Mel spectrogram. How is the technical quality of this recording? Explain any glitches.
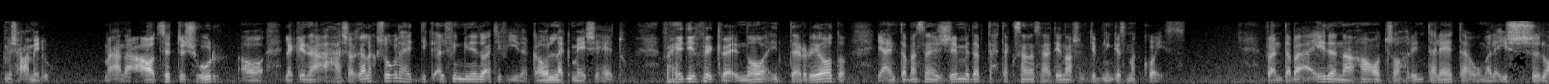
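Nothing in the recording stood out as a glitch on listening, and the speech carries the usual narrowed sound of call microphone processing, with no content above 8 kHz.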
